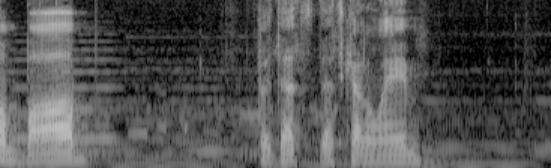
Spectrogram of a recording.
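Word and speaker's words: Beau: I'm tempted to call him Bob, but that's kind of lame.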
